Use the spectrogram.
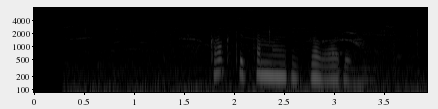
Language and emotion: Russian, neutral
